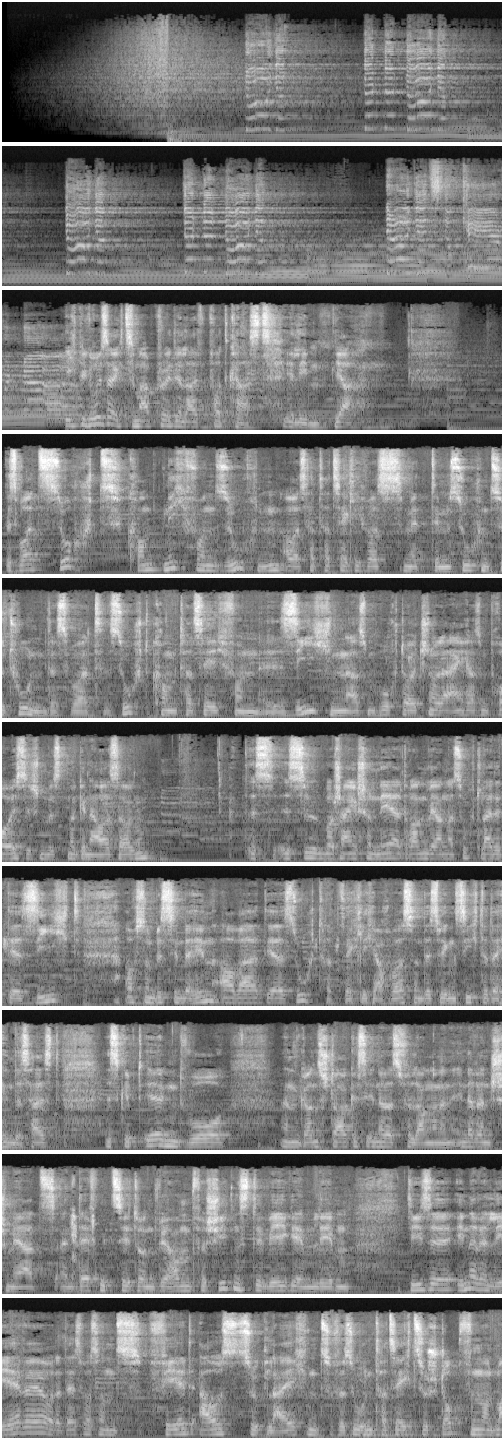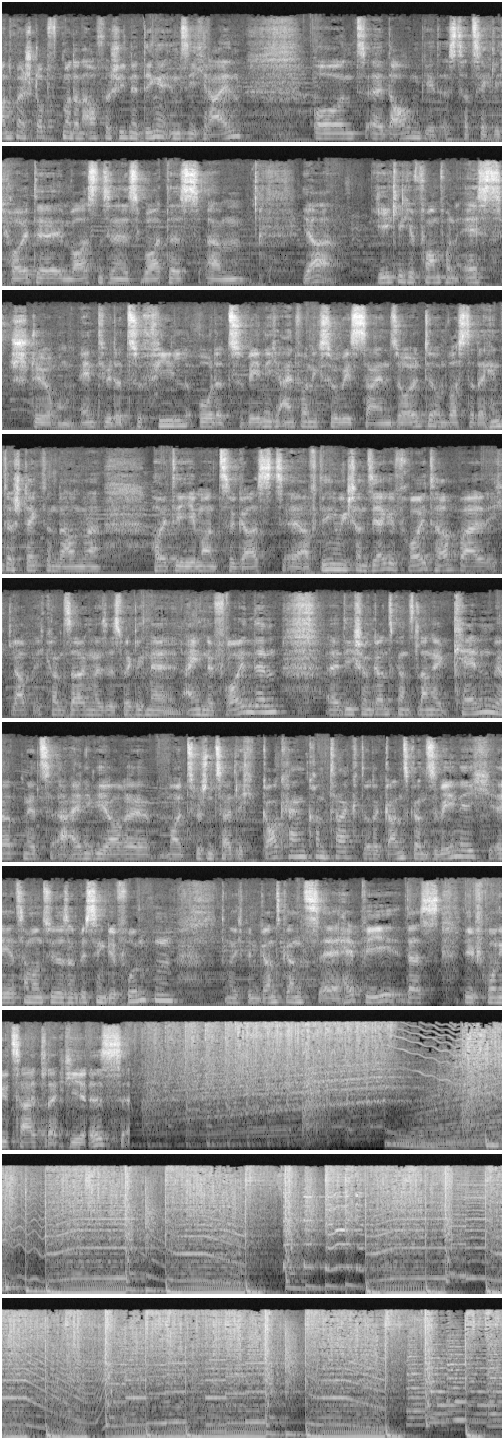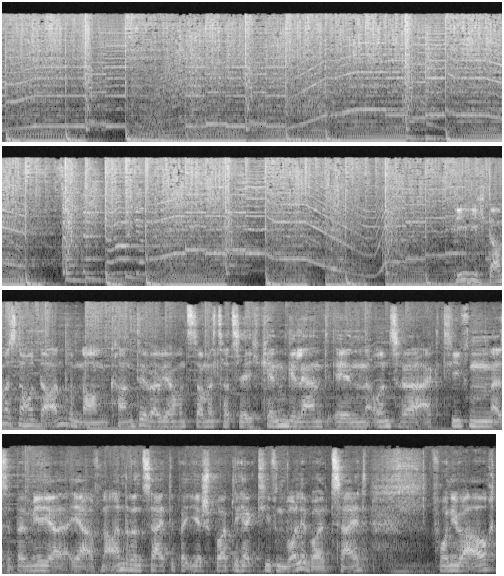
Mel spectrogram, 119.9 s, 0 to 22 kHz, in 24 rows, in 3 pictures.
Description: #437 Essstörung adé - Endlich wohlfühlen im eigenen Körper – Interview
